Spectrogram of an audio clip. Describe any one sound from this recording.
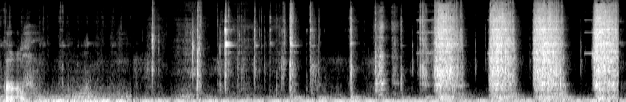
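Metal parts clink and tap under a hand.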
